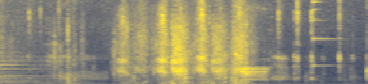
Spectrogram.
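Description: Crunchy eating sounds play in quick bursts.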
